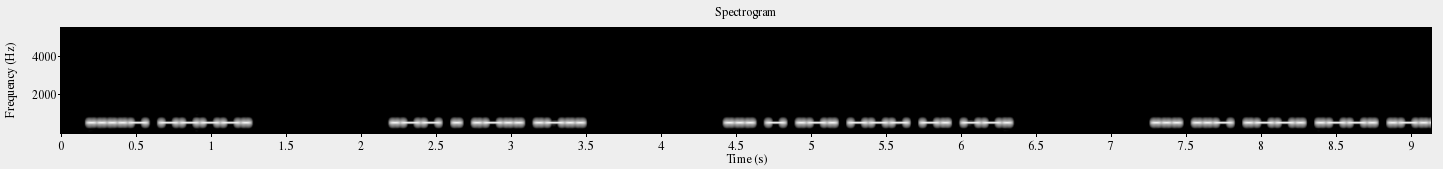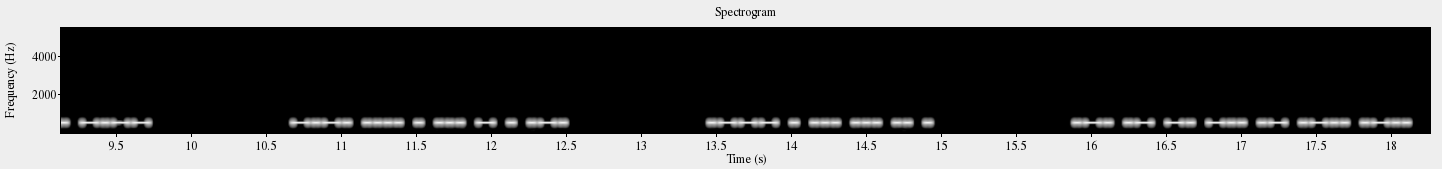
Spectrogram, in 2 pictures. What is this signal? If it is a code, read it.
Morse code, heard as a keyed tone, about 36 wpm, 550 Hz. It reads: 49 WELL STRONG SUPPLY CHESTER JESSIE RANDALL
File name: Ultimate Word List / 35WPM Ultimate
